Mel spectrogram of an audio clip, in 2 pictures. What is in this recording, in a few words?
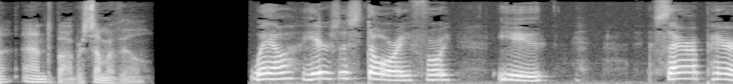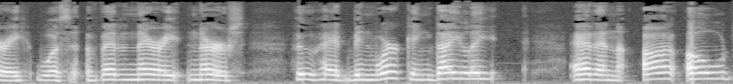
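west virginia, International Dialects of English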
